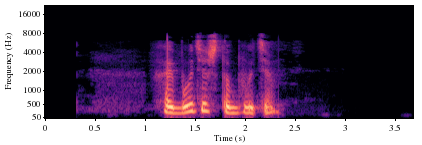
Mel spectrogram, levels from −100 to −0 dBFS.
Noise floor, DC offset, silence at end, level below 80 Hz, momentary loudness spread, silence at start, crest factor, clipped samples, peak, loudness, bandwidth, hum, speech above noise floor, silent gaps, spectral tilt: -75 dBFS; under 0.1%; 1.35 s; -62 dBFS; 11 LU; 1.2 s; 18 dB; under 0.1%; -2 dBFS; -18 LUFS; 7.8 kHz; none; 59 dB; none; -6 dB/octave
